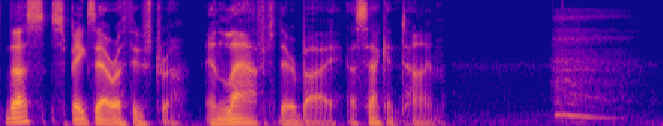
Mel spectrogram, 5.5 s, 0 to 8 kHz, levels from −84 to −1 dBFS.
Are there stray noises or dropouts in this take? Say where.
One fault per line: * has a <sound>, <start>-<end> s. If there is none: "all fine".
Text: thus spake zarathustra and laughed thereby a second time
* has a sigh, 4.6-5.4 s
